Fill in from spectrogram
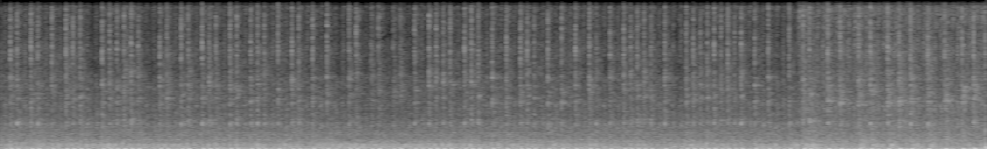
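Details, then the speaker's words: Snow blower small single-cylinder engine after carburetor cleaning still surging, speed rising and falling instead of holding steady; hunting idle from cheap carburetor, new carburetor to be ordered. "All right, I don't like it. Even after cleaning it, you can hear it surging there. It is not running right."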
